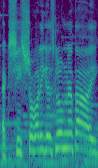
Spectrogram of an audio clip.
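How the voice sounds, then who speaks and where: A henpecked old village priest, weary and self-pitying, as a man acts him out. His voice sits very high for a man, and his talk runs to plaintive grumbling. Faint music plays behind him in this amateur radio play. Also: fairly even intonation, normal speed, a bit bright. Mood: complaining.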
